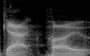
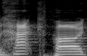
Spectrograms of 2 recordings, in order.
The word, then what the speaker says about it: Gakpo: gonna happen Never Gonna you're never gonna get it the correct Dutch way it's gonna have to be Van Dyke and gakpo I mean hack Park have just about get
